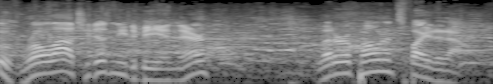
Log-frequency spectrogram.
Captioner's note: crowd cheering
